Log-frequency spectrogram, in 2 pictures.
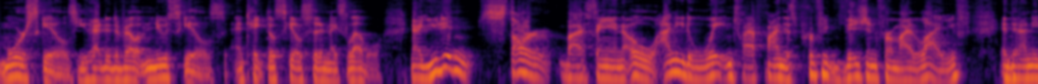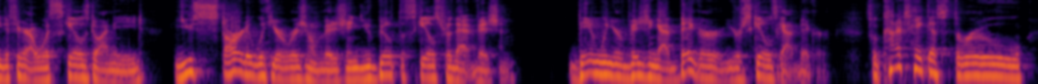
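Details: Adult male speaker; typical speech.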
